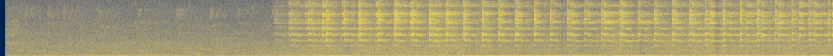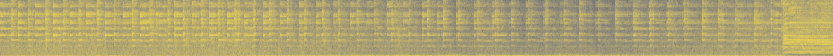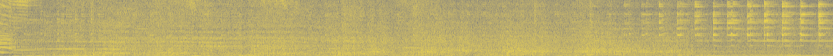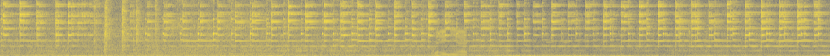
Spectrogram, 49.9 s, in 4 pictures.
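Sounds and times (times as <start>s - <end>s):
level crossing bells ringing: 4.2s - 20.3s, 34.4s - 49.9s
train wheels clattering: 4.2s - 49.9s
train horn blast: 24.2s - 27.8s.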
